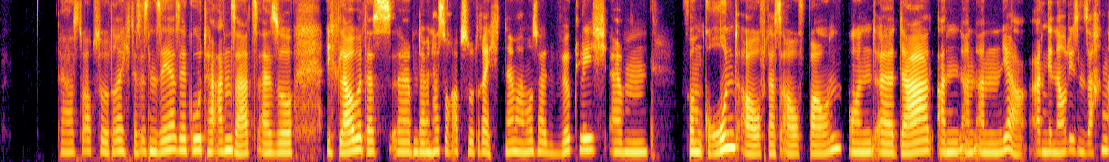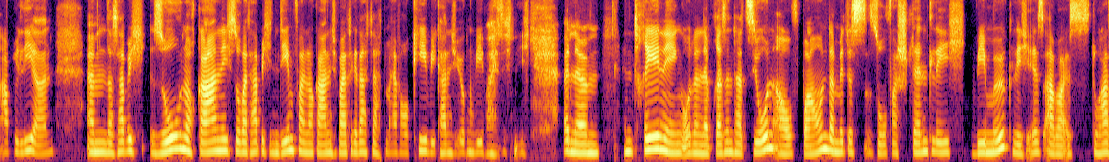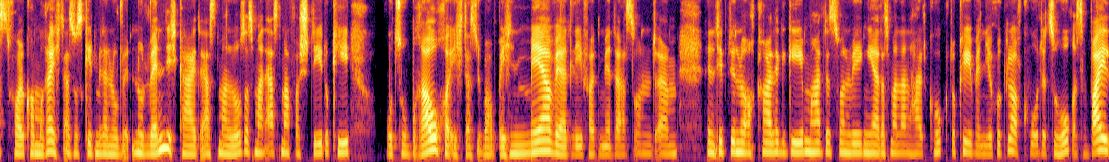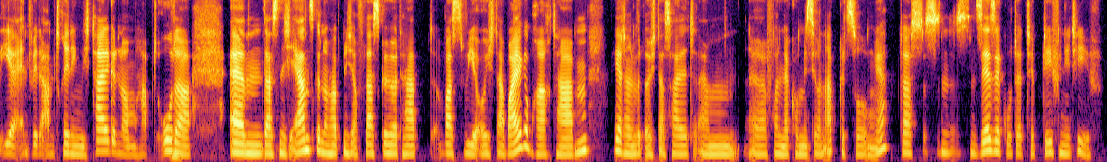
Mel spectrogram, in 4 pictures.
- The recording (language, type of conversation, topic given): German, advice, Wie erkläre ich komplexe Inhalte vor einer Gruppe einfach und klar?
- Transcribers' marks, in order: other background noise; stressed: "brauche"; stressed: "Mehrwert"; stressed: "weil"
